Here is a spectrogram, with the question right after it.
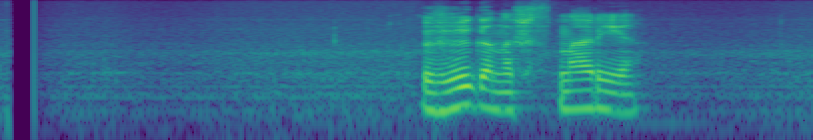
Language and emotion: Russian, neutral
